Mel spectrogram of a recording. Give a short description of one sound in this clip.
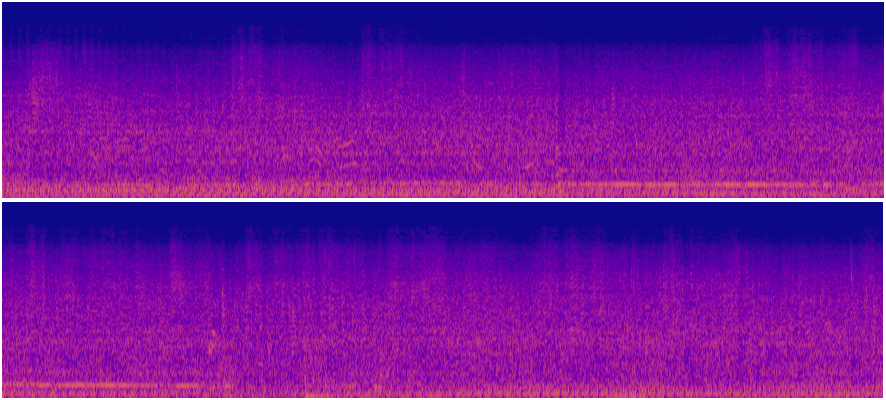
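A concrete mixer drum rumbles and churns steadily.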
